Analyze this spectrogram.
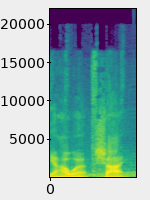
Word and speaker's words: YAHAWASHI: sha this is i so you would pronounce it yahawah shy all right i like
